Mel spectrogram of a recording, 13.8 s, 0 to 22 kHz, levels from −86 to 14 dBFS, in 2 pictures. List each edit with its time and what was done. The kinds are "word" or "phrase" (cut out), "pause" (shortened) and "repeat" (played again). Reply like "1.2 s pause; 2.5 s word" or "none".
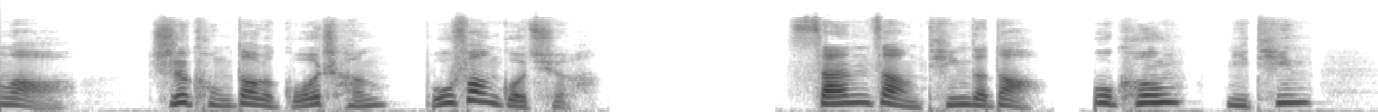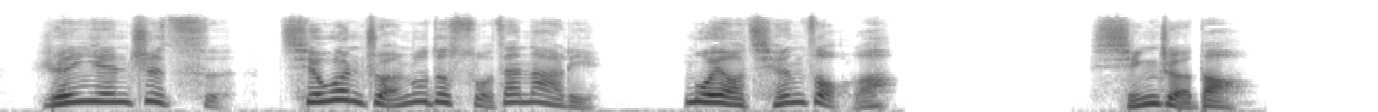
2.0 s pause; 5.3 s pause; 6.0 s pause; 8.2 s pause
